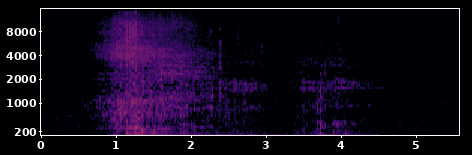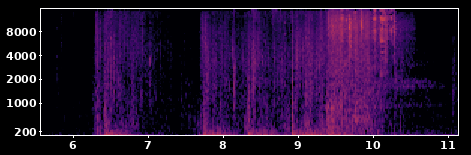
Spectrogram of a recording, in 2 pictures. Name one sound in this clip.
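A large beast growls and roars in loud bursts.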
